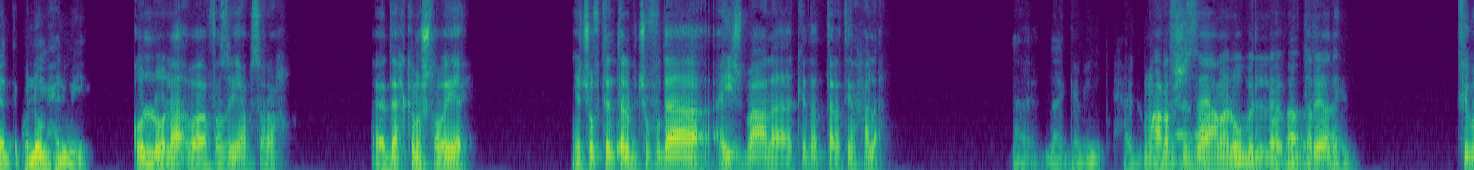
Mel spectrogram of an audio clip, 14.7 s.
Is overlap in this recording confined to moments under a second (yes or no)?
no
